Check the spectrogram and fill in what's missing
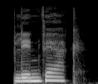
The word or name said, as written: blændværk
